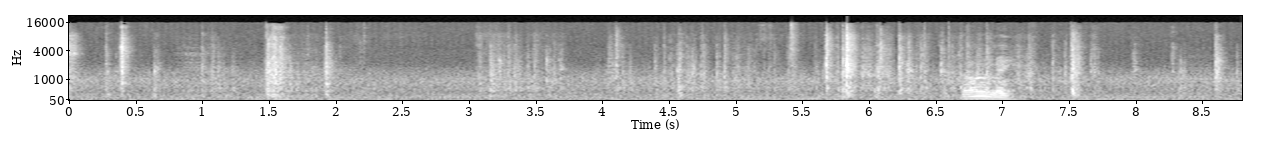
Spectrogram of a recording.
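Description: Scattered small, sharp clicks and taps of pliers working at a control-horn clevis on a model plane's rudder, trying to spring it open. The loudest click comes about one and a half seconds in, and a quick cluster comes near six seconds.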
